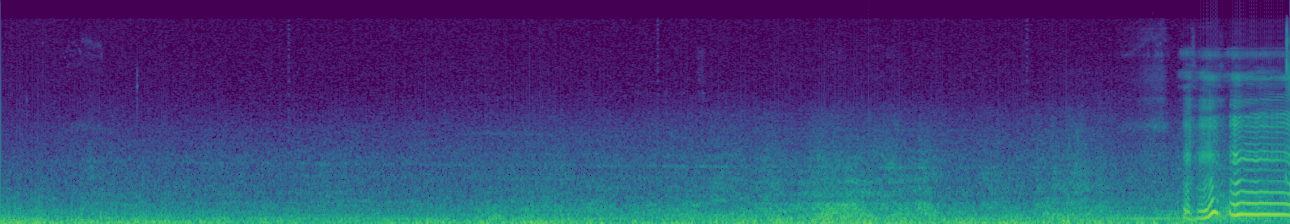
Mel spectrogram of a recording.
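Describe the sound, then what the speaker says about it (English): EVA Air Cargo plane taxiing at Chicago O'Hare, a low distant engine rumble mixed with wind noise on the microphone, steady throughout until a brief sharper tonal sound enters near the end. "There's the EVA Air Cargo. I see it taxiing out here."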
